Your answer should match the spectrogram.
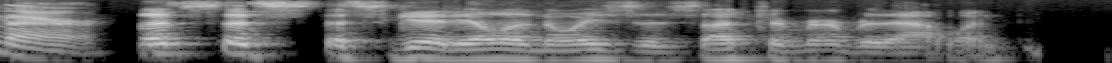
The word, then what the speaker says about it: Illinois: The S is silent and don't put the thing on there. That's That's That's good. Illinois.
